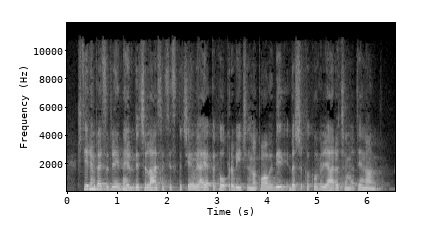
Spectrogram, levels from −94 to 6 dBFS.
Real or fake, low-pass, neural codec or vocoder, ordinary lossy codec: fake; 10.8 kHz; codec, 44.1 kHz, 2.6 kbps, DAC; MP3, 64 kbps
